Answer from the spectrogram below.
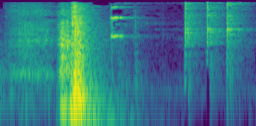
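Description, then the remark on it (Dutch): A door leading into the rear part of a house is pulled open with a broad rattling sweep and a brief squeak, then shut again with three quick, sharp knocks and clicks of the latch. No one speaks. “En dan komt u door deze deur in het achterhuis met de trap naar boven en de deuren naar de bibliotheek en de tuinkamer.”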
